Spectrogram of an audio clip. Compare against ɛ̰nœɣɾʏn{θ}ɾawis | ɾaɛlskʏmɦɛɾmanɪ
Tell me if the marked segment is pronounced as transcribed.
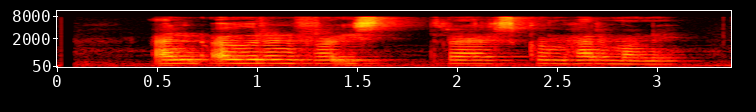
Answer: no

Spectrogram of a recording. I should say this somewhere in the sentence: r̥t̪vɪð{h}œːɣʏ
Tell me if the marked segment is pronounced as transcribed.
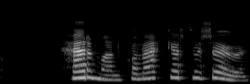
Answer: no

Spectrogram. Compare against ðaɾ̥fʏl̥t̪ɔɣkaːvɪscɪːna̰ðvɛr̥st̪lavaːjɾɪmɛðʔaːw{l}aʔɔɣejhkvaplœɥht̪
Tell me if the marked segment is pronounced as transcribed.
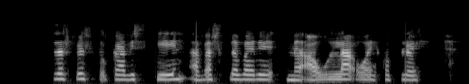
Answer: yes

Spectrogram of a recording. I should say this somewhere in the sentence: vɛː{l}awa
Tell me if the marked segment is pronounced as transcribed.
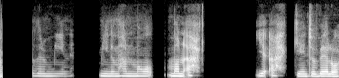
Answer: yes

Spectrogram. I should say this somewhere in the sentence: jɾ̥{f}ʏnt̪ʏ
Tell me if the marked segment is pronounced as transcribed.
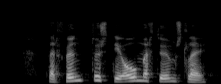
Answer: yes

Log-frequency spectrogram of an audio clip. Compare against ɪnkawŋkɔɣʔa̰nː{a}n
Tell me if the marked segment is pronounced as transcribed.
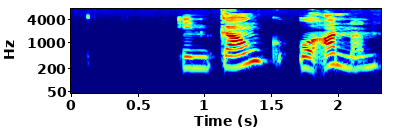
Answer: yes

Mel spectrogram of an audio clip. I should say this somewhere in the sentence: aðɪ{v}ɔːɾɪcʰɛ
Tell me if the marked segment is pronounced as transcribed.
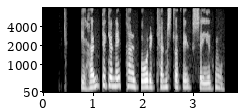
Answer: yes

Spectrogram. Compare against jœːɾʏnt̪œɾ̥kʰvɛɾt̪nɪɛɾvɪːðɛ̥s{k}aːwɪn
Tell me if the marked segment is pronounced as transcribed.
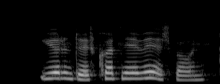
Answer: no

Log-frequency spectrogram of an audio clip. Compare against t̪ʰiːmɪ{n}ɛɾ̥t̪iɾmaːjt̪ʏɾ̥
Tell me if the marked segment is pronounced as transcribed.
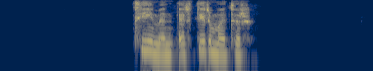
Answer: yes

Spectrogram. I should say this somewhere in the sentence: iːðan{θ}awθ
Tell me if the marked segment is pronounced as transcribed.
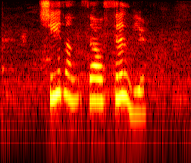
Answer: yes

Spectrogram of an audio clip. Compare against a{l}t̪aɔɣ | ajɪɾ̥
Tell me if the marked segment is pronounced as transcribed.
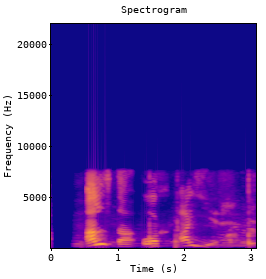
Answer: yes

